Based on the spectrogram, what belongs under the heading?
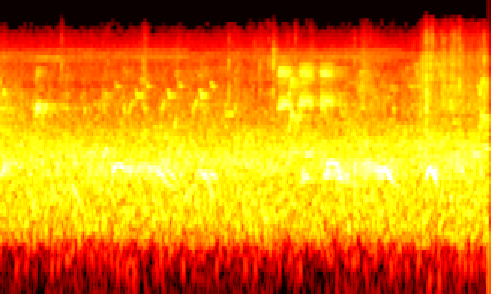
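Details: Grey-crowned babblers at Hervey Bay, Queensland, give short, slurred whistles and squeaky notes in scattered bursts, partly overlapping, over a steady hiss of background noise.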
